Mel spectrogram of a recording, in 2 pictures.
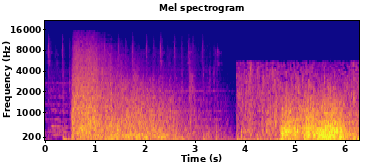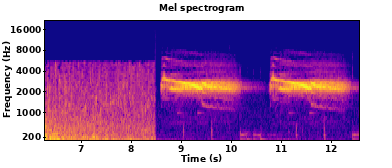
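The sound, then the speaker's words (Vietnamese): Thunder rumbles across the sky in a long, loud, rolling roar that lasts several seconds and then cuts off. Two brief, high, tonal calls follow, separated by a short gap. “Sét đánh ầm ầm trên trời.”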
